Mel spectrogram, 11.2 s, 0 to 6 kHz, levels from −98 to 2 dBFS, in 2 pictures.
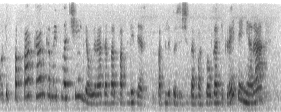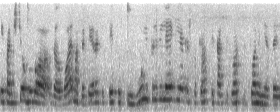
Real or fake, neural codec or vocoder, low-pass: real; none; 5.4 kHz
